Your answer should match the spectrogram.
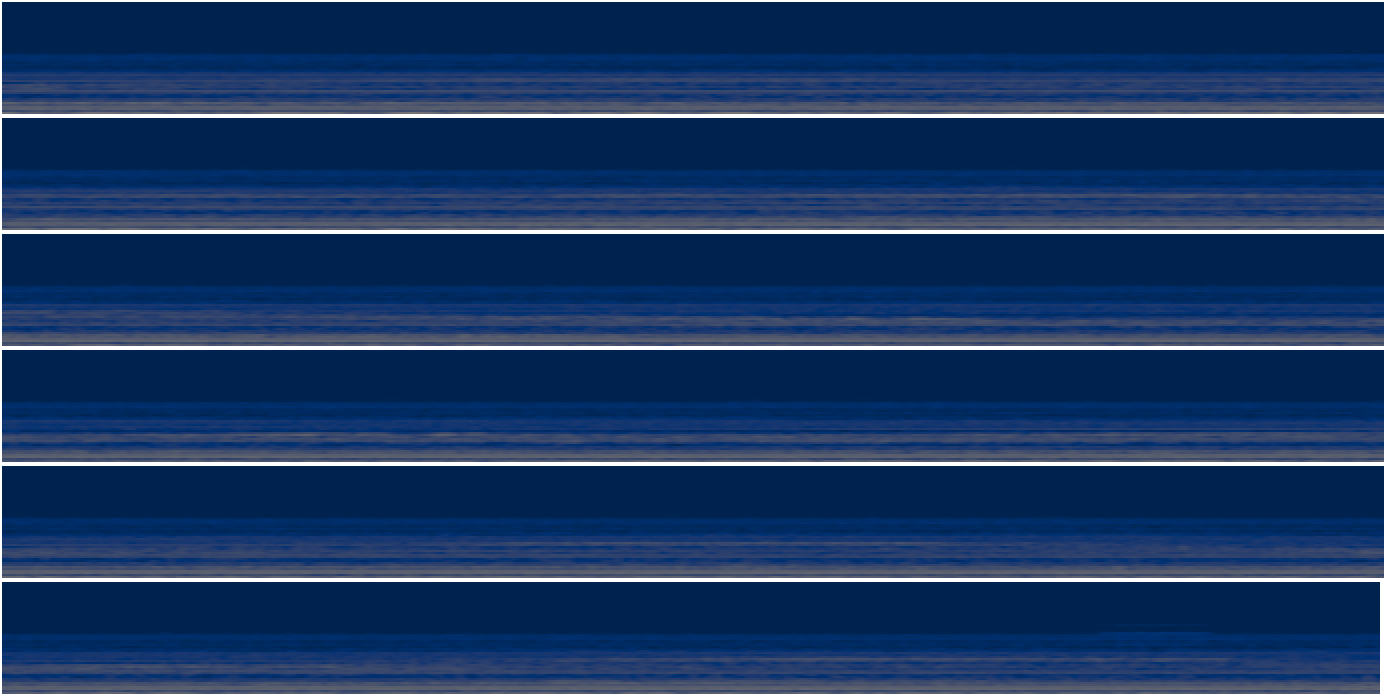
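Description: Steady electrical hum made of several held tones, some wavering slowly in pitch, over an uneven low rumble.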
